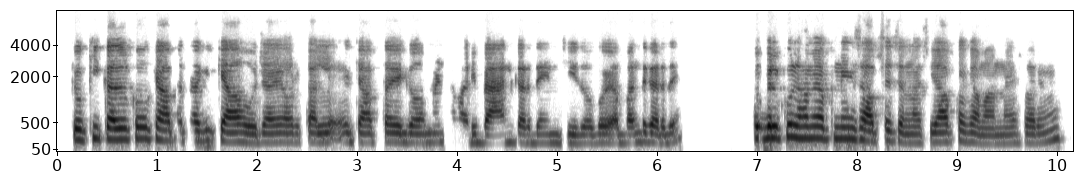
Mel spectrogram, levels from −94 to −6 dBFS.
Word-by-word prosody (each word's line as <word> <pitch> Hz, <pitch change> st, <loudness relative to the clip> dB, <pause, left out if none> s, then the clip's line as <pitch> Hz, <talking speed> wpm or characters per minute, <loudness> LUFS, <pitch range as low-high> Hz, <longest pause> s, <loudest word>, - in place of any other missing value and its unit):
क्योंकि 185 Hz, +3 st, +1 dB
कल 190 Hz, 0 st, +7 dB
को 205 Hz, -1 st, +2 dB
क्या 180 Hz, -1 st, +4 dB
पता 170 Hz, 0 st, -4 dB
कि 170 Hz, 0 st, -7 dB
क्या 155 Hz, -, +5 dB
हो 150 Hz, -2 st, +2 dB
जाए 145 Hz, 0 st, 0 dB
और 145 Hz, -1 st, -3 dB
कल 150 Hz, 0 st, 0 dB, 0.3 s
क्या 145 Hz, -1 st, +1 dB
पता 145 Hz, +2 st, -5 dB
ये 150 Hz, -1 st, +2 dB
गवर्नमेंट 145 Hz, 0 st, -5 dB
हमारी 140 Hz, -1 st, -7 dB
बैन 130 Hz, +3 st, +2 dB
कर 140 Hz, -1 st, -1 dB
दे 140 Hz, 0 st, -6 dB
इन 140 Hz, 0 st, -10 dB
चीज़ों 135 Hz, 0 st, -6 dB
को 145 Hz, +1 st, -2 dB
या -, -, +1 dB
बंद 150 Hz, +3 st, -2 dB
कर 135 Hz, -2 st, +1 dB
दे। 145 Hz, -, -4 dB, 0.6 s
तो 210 Hz, -1 st, -2 dB
बिल्कुल 215 Hz, +2 st, +6 dB
हमें 210 Hz, 0 st, +3 dB
अपने 205 Hz, 0 st, +1 dB
हिसाब 185 Hz, -4 st, +3 dB
से 175 Hz, -, -2 dB
चलना 140 Hz, -3 st, -3 dB
चाहिए। 155 Hz, +2 st, 0 dB
आपका 155 Hz, +2 st, -1 dB
क्या 150 Hz, -2 st, -1 dB
मानना 130 Hz, 0 st, -6 dB
है 135 Hz, -, -8 dB
इस 135 Hz, -, -19 dB
बारे 140 Hz, 0 st, -3 dB
में? 175 Hz, +6 st, -9 dB
150 Hz, 240 wpm, -23 LUFS, 140-180 Hz, 0.6 s, कल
